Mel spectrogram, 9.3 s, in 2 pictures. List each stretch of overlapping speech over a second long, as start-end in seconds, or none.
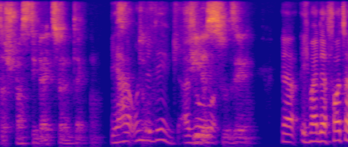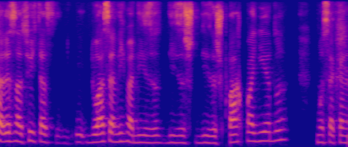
1.5-3.0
